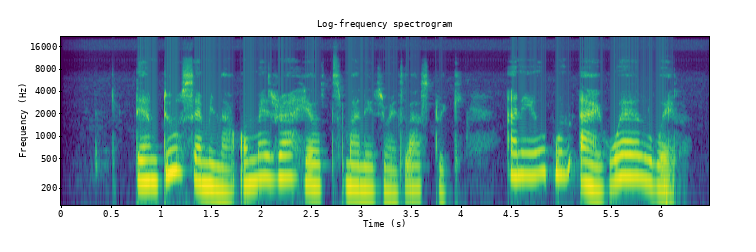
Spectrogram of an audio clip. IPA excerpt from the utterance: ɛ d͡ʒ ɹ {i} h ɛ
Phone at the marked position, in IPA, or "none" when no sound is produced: a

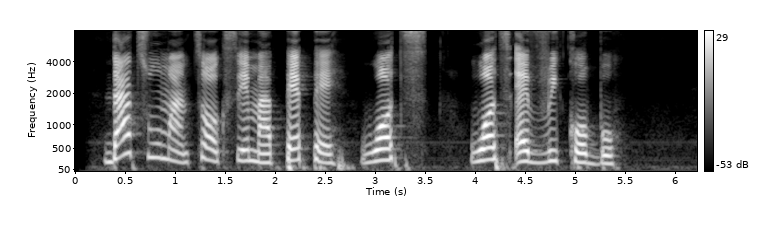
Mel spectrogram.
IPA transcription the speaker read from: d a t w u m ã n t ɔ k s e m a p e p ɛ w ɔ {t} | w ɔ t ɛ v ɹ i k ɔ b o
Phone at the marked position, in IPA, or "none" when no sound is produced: t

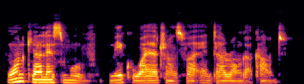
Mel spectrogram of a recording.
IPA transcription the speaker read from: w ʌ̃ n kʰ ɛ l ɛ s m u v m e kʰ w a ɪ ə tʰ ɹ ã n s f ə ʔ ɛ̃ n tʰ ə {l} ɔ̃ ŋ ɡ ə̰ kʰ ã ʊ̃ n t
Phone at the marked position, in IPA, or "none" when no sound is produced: ɹ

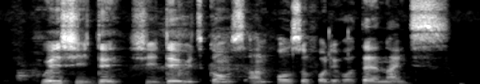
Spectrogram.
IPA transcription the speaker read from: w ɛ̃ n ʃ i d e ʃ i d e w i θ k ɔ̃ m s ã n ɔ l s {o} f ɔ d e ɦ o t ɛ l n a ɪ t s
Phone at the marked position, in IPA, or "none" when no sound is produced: o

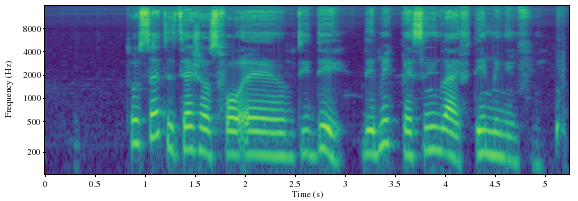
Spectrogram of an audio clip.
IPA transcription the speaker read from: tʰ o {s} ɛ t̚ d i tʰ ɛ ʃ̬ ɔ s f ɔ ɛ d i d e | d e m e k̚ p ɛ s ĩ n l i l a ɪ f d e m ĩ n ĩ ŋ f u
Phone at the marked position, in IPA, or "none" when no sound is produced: s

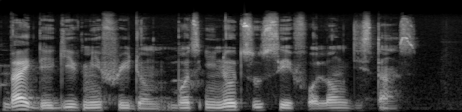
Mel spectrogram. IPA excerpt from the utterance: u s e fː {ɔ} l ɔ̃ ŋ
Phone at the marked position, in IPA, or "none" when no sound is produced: ɔ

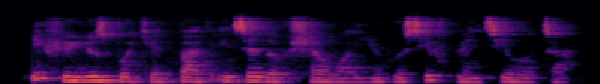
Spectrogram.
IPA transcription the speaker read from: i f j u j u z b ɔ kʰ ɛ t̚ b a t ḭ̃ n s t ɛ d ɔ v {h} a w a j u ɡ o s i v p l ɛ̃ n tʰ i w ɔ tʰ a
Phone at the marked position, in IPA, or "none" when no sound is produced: ʃ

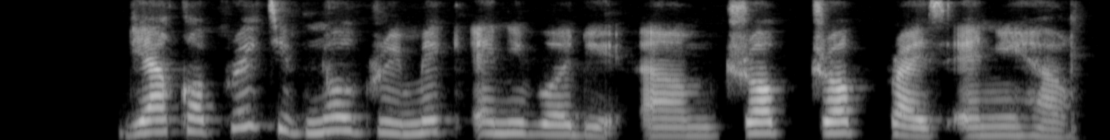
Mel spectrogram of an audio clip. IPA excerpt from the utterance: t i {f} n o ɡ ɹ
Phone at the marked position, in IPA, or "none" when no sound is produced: v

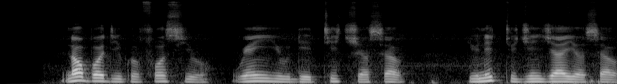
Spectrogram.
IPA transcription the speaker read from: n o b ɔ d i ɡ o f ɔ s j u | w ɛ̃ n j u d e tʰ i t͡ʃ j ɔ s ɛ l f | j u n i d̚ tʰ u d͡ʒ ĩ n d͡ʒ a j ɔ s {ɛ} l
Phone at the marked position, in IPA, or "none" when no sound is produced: ɛ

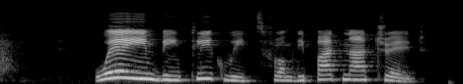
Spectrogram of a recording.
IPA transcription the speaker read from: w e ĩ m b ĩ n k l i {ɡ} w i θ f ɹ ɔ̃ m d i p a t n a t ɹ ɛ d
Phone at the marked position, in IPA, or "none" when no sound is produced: k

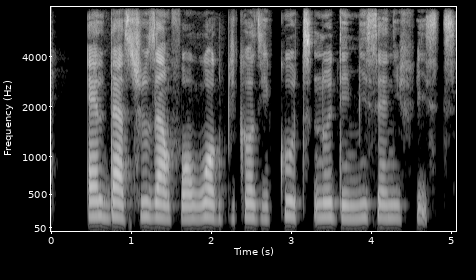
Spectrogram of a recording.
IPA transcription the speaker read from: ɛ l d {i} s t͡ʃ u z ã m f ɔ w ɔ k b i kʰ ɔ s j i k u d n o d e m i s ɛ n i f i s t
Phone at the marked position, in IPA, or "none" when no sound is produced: a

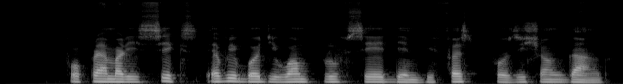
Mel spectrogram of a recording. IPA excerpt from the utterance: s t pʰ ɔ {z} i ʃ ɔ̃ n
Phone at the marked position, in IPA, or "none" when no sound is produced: z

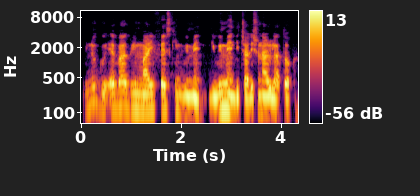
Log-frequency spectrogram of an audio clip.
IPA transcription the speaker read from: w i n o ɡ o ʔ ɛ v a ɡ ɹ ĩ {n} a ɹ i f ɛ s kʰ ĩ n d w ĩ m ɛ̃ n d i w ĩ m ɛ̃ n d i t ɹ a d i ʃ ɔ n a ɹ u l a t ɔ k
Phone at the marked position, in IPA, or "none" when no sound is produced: m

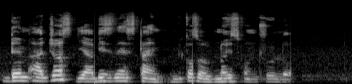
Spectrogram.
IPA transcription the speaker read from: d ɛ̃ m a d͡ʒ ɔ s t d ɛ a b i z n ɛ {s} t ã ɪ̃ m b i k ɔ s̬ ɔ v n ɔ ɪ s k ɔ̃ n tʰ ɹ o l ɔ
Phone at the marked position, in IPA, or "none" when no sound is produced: s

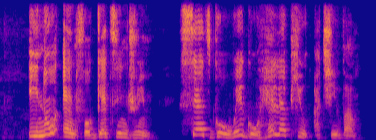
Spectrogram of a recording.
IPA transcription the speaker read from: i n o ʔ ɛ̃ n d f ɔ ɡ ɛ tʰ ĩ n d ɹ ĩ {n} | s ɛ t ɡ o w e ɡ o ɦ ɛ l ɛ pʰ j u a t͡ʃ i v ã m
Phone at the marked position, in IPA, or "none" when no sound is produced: m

